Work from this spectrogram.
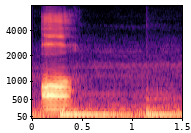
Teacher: the mid back unrounded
